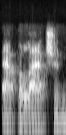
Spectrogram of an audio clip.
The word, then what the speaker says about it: Appalachian: years I know how to say it now Appalachian mountains and um the um and that's the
